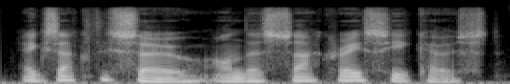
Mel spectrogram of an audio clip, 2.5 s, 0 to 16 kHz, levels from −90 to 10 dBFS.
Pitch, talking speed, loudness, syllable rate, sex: 100 Hz, 165 wpm, -18 LUFS, 4.4 syllables/s, male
